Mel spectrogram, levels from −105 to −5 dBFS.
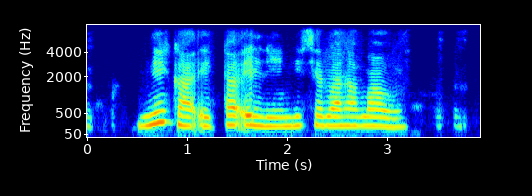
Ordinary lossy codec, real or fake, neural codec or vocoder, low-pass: Opus, 24 kbps; fake; codec, 16 kHz, 2 kbps, FreqCodec, smaller model; 7.2 kHz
